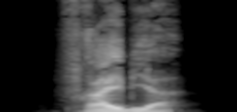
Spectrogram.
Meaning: free beer
- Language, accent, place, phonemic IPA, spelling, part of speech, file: German, Germany, Berlin, /ˈfʁaɪ̯ˌbiːɐ̯/, Freibier, noun, De-Freibier.ogg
